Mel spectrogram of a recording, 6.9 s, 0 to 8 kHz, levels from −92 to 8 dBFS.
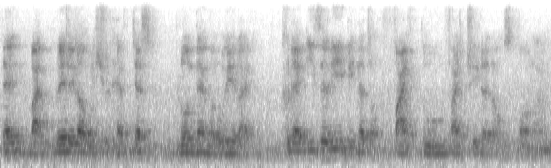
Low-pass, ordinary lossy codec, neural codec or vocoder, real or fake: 7.2 kHz; Opus, 16 kbps; none; real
